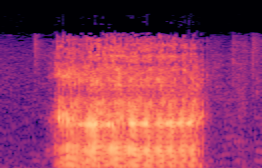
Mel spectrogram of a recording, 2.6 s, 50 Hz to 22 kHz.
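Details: Adult man (dad) snoring, heard by his 2-month-old baby for the first time: one loud, rough, rattling in-breath snore lasting about a second and a half.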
